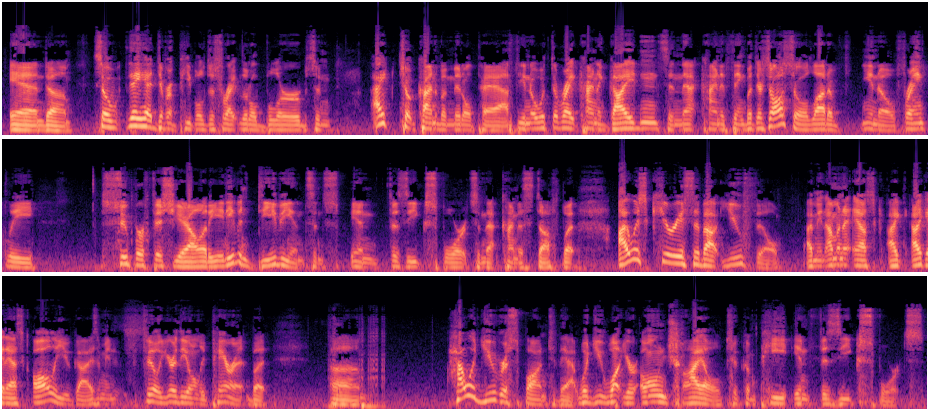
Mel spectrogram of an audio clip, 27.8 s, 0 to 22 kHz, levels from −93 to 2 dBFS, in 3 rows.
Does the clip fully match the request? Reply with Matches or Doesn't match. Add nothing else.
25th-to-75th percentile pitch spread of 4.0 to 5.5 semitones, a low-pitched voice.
Matches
